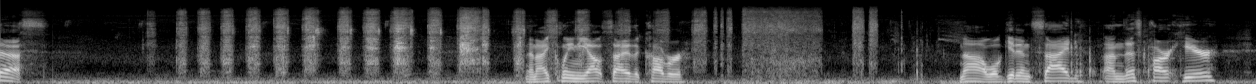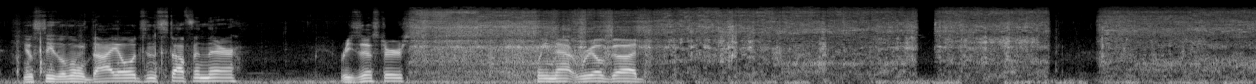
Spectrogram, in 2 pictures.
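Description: An aerosol can hisses as it sprays, first in short bursts and later in a long steady stream.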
